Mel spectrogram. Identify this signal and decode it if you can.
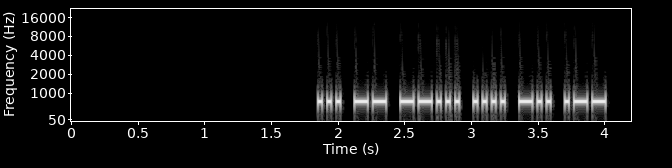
Morse code, heard as a keyed tone, about 34 wpm, 700 Hz. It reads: SM7HDW
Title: DXCC-100 Call Signs - 6 Characters - Repeated 2x - 35wpm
